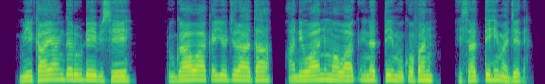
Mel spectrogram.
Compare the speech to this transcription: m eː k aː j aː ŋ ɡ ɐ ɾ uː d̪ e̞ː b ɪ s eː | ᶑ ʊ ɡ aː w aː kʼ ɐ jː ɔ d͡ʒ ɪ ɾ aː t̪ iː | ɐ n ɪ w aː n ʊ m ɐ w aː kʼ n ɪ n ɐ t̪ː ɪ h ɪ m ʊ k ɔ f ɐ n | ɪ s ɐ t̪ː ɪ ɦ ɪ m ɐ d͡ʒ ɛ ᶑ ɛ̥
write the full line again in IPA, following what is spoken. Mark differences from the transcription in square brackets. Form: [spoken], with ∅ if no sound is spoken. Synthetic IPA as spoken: m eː k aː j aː ŋ ɡ ɐ ɾ uː d̪ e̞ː b ɪ s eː | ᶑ ʊ ɡ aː w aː kʼ ɐ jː ɔ d͡ʒ ɪ ɾ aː t̪ [aː] | ɐ n ɪ w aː n ʊ m ɐ w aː kʼ n ɪ n ɐ t̪ː ɪ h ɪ m ʊ [kʼ] ɔ f ɐ n | ɪ s ɐ t̪ː ɪ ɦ ɪ m ɐ d͡ʒ ɛ ᶑ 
